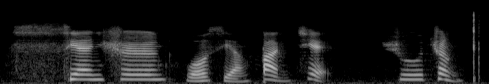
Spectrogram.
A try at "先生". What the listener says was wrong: Oke, itu bukan 先生. Betul, shengnya nada satu, tetapi kalau sudah jadi kata 先生, shengnya itu qing sheng atau tidak ada nadanya atau nadanya netral. 先生, 先生, bapak, tuan, mister.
